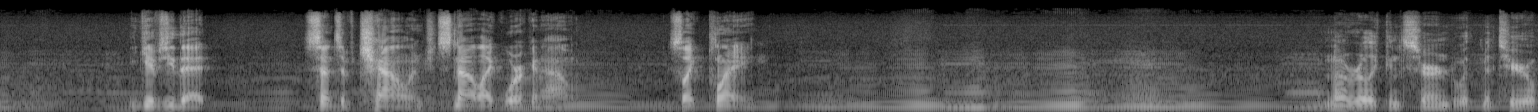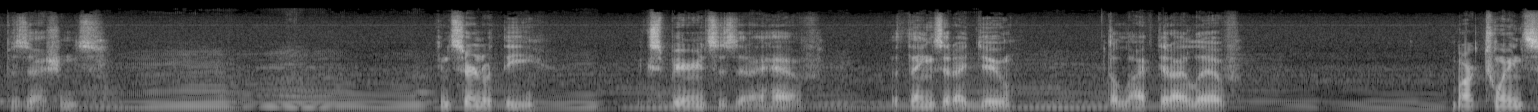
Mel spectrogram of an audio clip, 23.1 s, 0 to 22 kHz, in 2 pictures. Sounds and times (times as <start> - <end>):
Double bass: 0.0 - 23.0.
